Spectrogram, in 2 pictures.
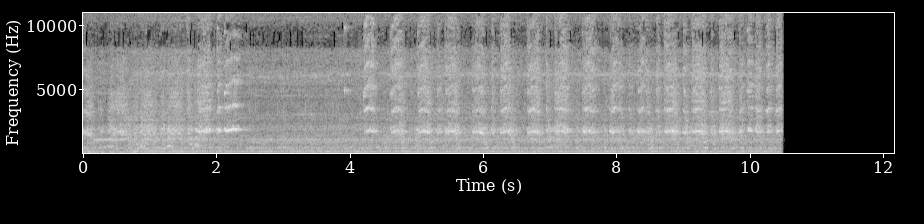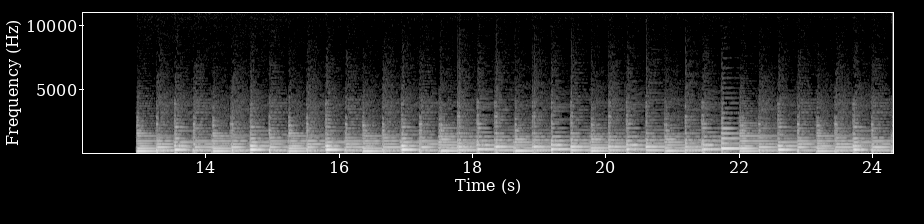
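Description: A machine rolls fresh homemade pasta dough, giving a rhythmic mechanical whirring and squeaking for about ten seconds, then silence, followed by a patterned, music-like stretch.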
